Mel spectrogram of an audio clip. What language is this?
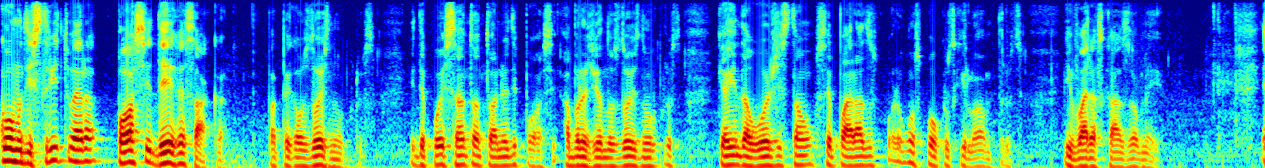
Portuguese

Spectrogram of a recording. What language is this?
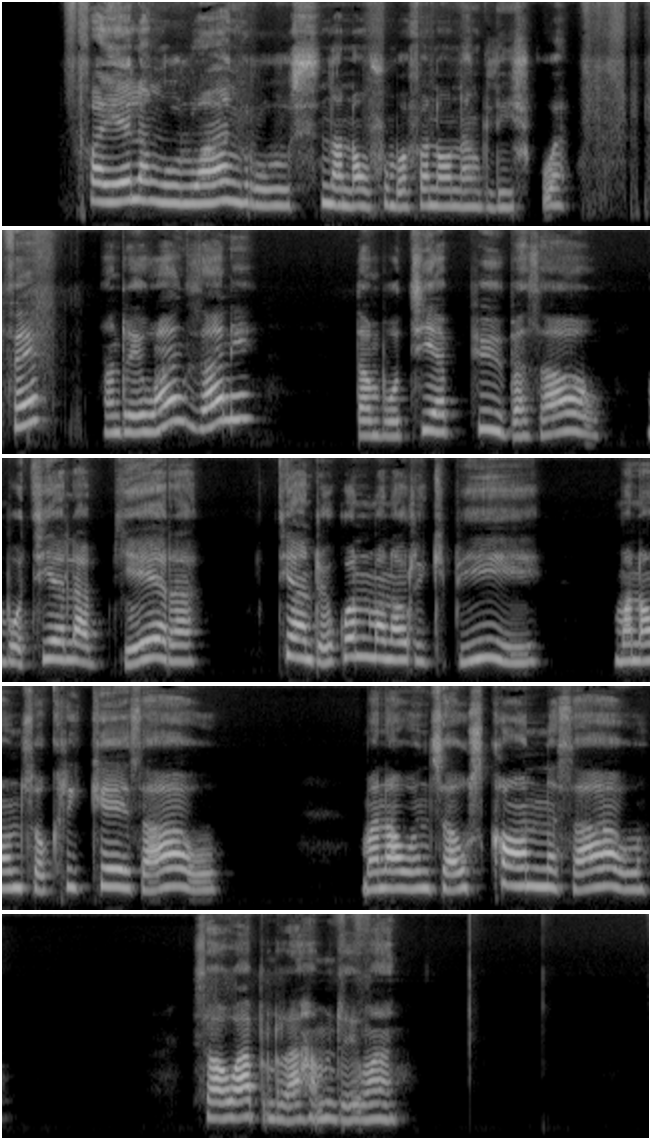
Bara Malagasy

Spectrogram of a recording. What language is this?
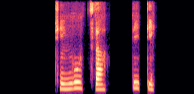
Huautla Mazatec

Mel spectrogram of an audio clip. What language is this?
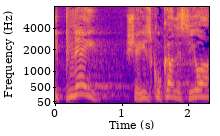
Hebrew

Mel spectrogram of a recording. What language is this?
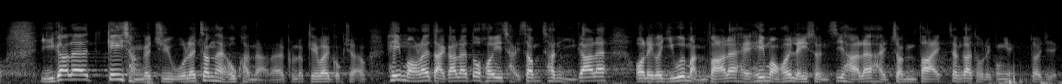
Cantonese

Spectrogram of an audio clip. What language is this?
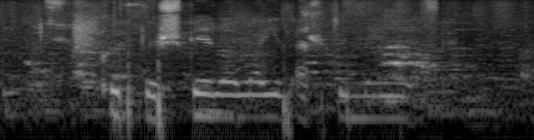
Icelandic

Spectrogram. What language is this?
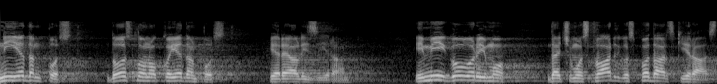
Croatian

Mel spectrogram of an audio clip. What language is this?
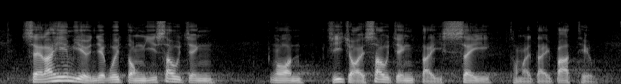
Cantonese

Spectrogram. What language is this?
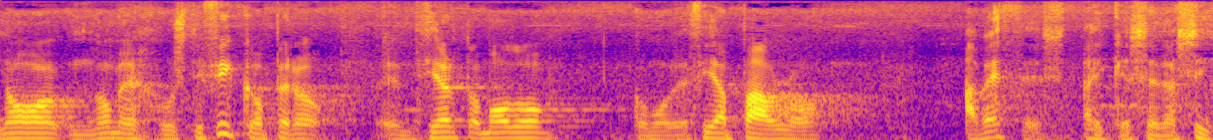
Spanish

